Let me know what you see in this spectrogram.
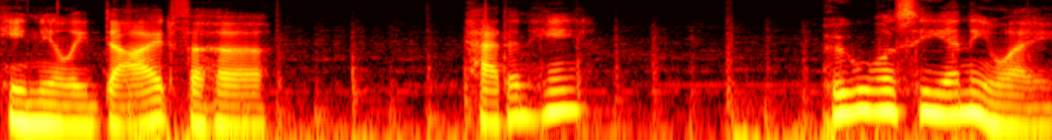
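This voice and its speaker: Someone with an Australian accent talks at a fairly slow pace as music plays in the background. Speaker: fanfiction reader. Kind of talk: read story.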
